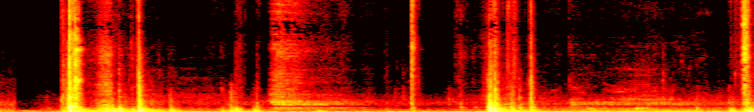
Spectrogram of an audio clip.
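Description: A Mercedes Sprinter van's door being opened and handled: a series of heavy clunks and thumps against the van body, the loudest about a second in and about five seconds in, with lighter knocks between.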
